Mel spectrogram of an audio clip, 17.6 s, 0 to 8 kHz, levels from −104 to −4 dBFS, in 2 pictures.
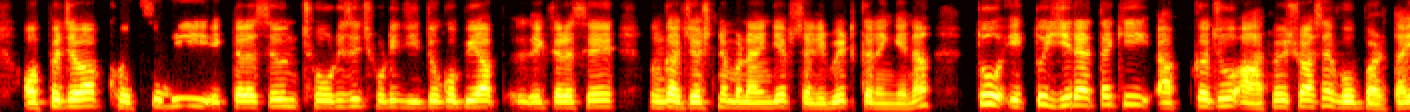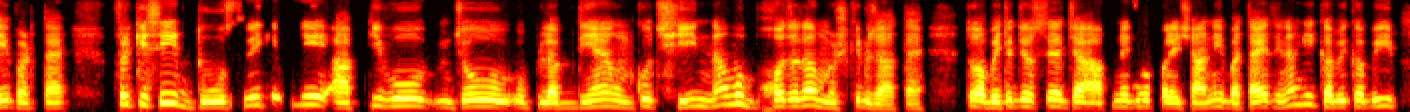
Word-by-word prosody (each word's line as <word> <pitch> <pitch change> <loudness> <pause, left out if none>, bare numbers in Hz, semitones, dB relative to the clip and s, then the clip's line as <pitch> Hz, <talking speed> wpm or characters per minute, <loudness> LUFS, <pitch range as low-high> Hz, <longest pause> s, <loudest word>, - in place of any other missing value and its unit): और 140 - +5
फिर 175 - +3
जब 175 - +6
आप 185 0 +5
खुद 155 -2 -1
से 365 - -1
भी 365 -3 -3
एक 290 - -11
तरह 155 0 +4
से 175 +4 -4
उन 180 -1 -1
छोटी 160 0 -3
से 180 +2 -3
छोटी 330 - -4
जीतों 295 - -3
को 160 +1 0
भी 160 +2 +1
आप 165 0 +6 0.2
एक 145 - -3
तरह 150 0 +4
से 165 +3 -1 0.2
उनका 160 +2 +4
जश्न 150 +2 0
मनाएँगे 145 +2 0
सेलिब्रेट 135 +4 -2
करेंगे 125 -3 -2
ना, - - 0 0.3
तो 240 -2 +6
एक 340 - -1
तो 230 - +2
ये 210 0 0
रहता 205 +1 +3
है - - -1
कि 225 -1 -5
आपका 155 +6 -1
जो 185 +1 0
आत्मविश्वास 165 +5 +1
है 195 - +1
वो 150 -2 +2
बढ़ता 120 +3 0
ही 160 +4 +1
बढ़ता 135 - -3
है। 135 - -3 0.3
फिर 230 - +4
किसी 260 +4 +3
दूसरे 300 +8 0
के 420 - -3
लिए 220 0 +2
आपकी 135 +8 -1
वो 375 0 +3 0.3
जो 165 - +1 0.3
उपलब्धियाँ 145 +5 0
हैं, 175 - -3
उनको 155 +4 -1
छीनना 175 +5 -1
वो 240 +2 +1
बहुत 175 0 0
ज़्यादा 195 +2 +5
मुश्किल 295 +4 -5
हो - - -3
जाता 115 +2 -2
है। 120 - -7 0.3
तो - - +1
अभी 150 -2 +5
तक - - -3
जैसे 175 0 +1
जा 155 -2 +5
आपने 165 0 -1
जो 165 +1 -4
परेशानी 140 +3 0
बताई 130 +4 +3
थी 155 -1 -9
ना - - -2
कि 230 - -6
कभी-कभी 170 +3 +1
165 Hz, 255 wpm, -25 LUFS, 150-210 Hz, 0.3 s, जब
